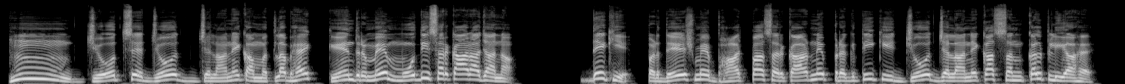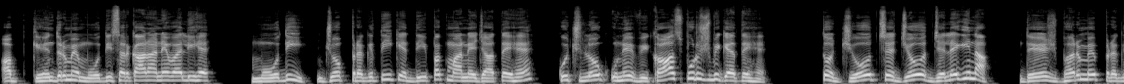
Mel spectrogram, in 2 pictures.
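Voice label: Hindi Male Voice Over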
